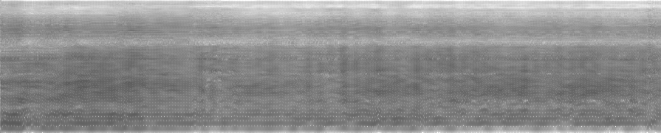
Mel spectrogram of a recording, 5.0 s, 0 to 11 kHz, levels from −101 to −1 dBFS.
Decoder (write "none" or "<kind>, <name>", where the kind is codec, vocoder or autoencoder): vocoder, Vocos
